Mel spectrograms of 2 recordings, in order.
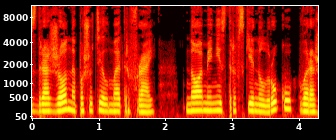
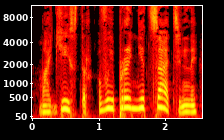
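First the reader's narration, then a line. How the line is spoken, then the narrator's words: Excited whisper. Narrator (Russian): зашептал воодушевленно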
